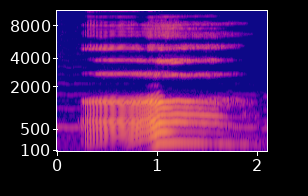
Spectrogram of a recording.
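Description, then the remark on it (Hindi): A voice imitates a long, drawn-out groan of pain from a badly wounded man lying on the ground, rising in pitch then sinking low and fading, sustained for about two seconds with no words. “कराहने की आवाज निकली अभी जान बाकी थी”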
